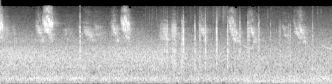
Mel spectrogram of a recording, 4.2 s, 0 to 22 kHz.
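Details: Tree sparrows with young, 13 May 2018: two loud piercing chirps a second apart, followed by a run of softer, rapid twitters overlapping one another, against a steady noisy background.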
